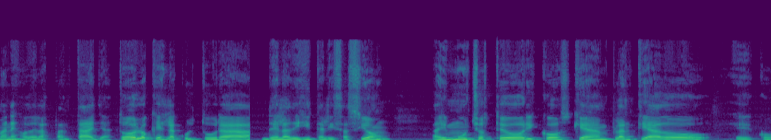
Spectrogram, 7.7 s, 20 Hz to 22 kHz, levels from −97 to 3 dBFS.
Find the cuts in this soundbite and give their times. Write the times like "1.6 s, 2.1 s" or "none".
1.1 s, 2.6 s, 5.7 s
